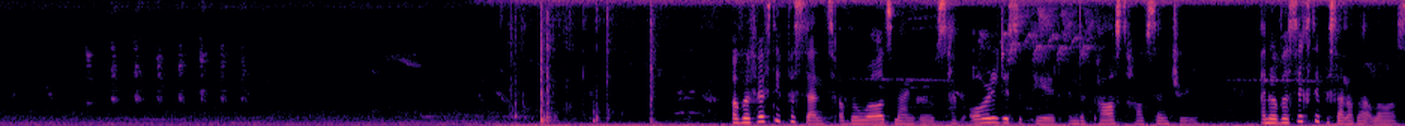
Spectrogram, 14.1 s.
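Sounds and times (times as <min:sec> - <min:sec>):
birds chirping: 0:04.8 - 0:14.0
steady high-pitched hum: 0:04.8 - 0:14.0
sharp knocks: 0:04.9 - 0:07.2.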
